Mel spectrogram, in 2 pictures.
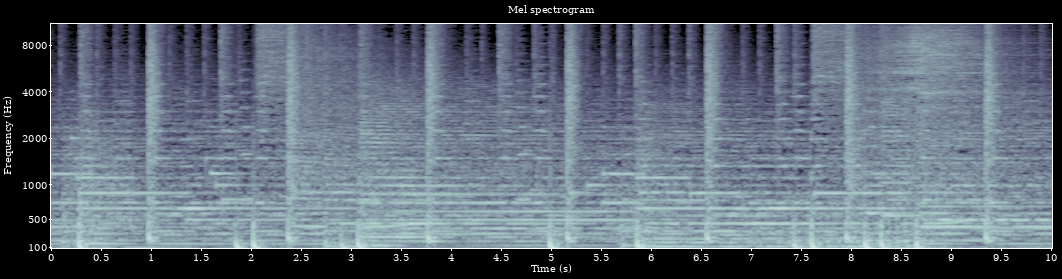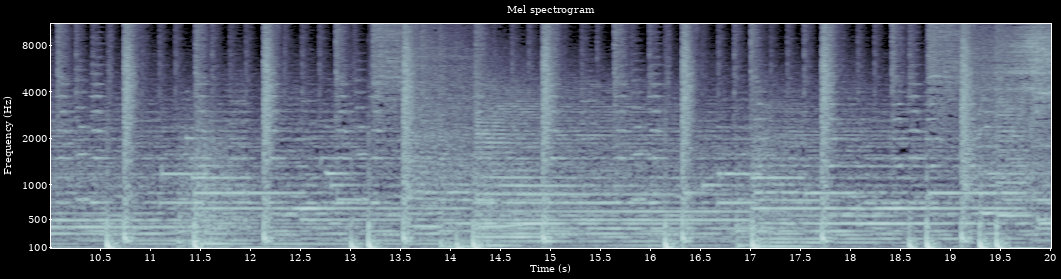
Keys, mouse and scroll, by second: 5.0 right click.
